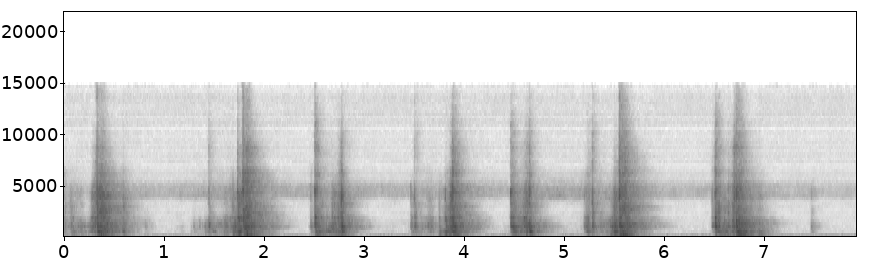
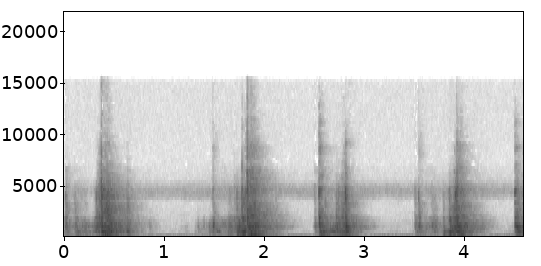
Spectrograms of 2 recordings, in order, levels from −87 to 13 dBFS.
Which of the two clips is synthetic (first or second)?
first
